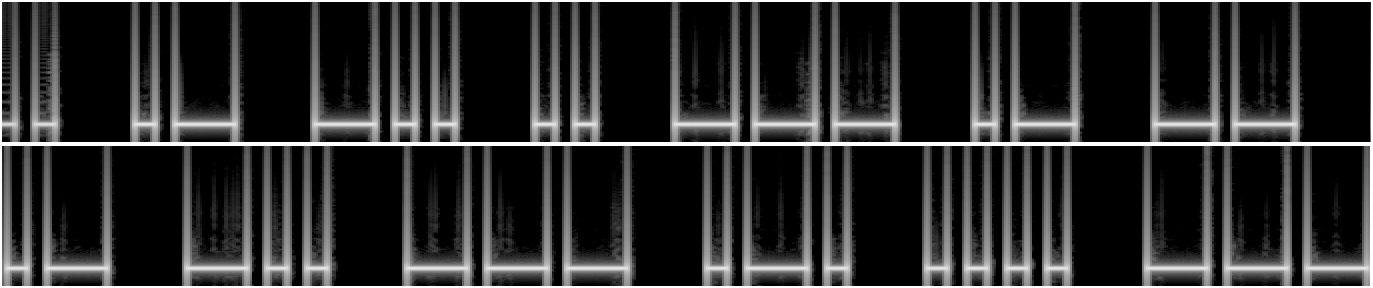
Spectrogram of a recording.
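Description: Morse code sent as a single steady mid-pitched beep, keyed in irregular dots and dashes with short gaps between letters.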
